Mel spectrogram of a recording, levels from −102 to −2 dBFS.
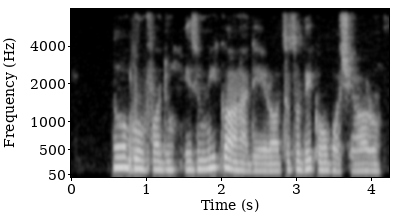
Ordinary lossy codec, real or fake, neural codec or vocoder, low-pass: none; real; none; 7.2 kHz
